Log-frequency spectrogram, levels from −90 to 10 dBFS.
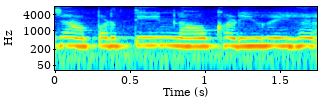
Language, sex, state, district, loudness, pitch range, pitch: Hindi, female, Jharkhand, Sahebganj, -20 LUFS, 265-275 Hz, 270 Hz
